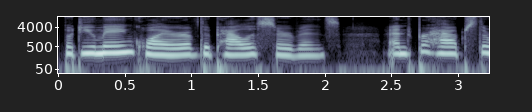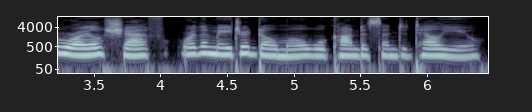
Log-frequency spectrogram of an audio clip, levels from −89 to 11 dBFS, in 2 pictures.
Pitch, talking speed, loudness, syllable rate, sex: 220 Hz, 195 wpm, -17 LUFS, 5.3 syllables/s, female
